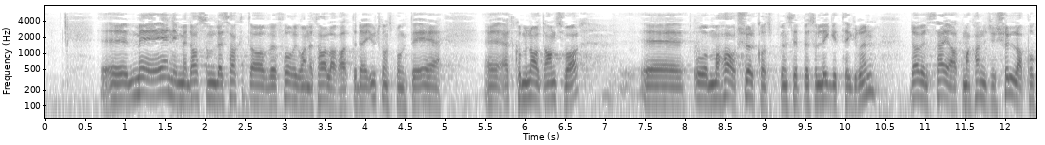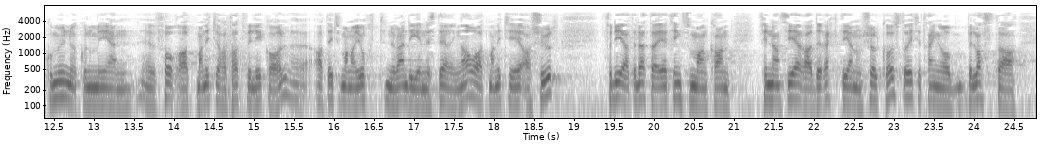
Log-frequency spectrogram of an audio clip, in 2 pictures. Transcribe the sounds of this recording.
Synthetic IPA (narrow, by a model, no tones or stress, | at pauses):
mɛæeːnɪmɛd̪ɑsɔmblæsɑkt̪ɑʋfoːɾəɡoːənət̪ʰɑːləɾɑt̪d̪æɪʉːt̪ɡɑŋspʰʊŋkt̪əɛ | ɛ̰t̪kʰʊmʉnɑːlt̪ɑnsʋɑːɾ | ɔmɑɦɑɾʂøːlkʰɔspʰɾɪnsɪpːəsɔmlɪɡːət̪ʰɪlɡʁʉnː | d̪ɑʋɪlsæɪɑt̪mɑnkʰɑnɪçːəʃʏlːɑpʰɔkʊmʉːnəœkʊnʊmiːənfɔɾɑt̪mɑnɪçːəhɑɾt̪ʰɑt̪ːʋɪːliːkəhɔlːɑ̰t̪ɪçːəmɑnhɑɾjʊɾt̪nœːd̪ʋɛnd̪ɪɡəɪnʋɛst̪eːɾɪŋɑɾɔɑt̪mɑnɪçːəɛɾæ̰ʂʉːɾ | fɔd̪iːɑt̪d̪ɛt̪ːəɛɾt̪ʰɪŋsɔmːɑnkʰɑn | fɪnɑnsɪeːɾɑd̪ɪɾɛkt̪əjɛnːɔmʃøːlkʰɔst̪ɔɪçːət̪ʰɾɛŋːəɾɔbəlɑst̪ɑ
